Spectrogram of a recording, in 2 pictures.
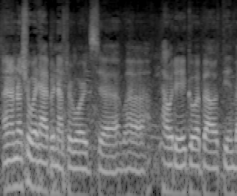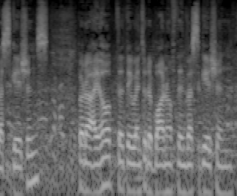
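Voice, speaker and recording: A man's voice: medium pitch, steady tone, fast, a crowd in the background. A man from New York, answering a street interview in a sympathetic, hesitant way. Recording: distant street recording with traffic.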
